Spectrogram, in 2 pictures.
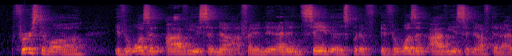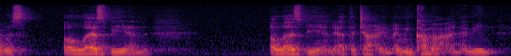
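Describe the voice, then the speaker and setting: Audible room echo surrounds a man with a fairly high pitch. He talks at a moderate pace with fairly even intonation. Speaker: vlogger. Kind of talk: casual chat. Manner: halting, many fillers.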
